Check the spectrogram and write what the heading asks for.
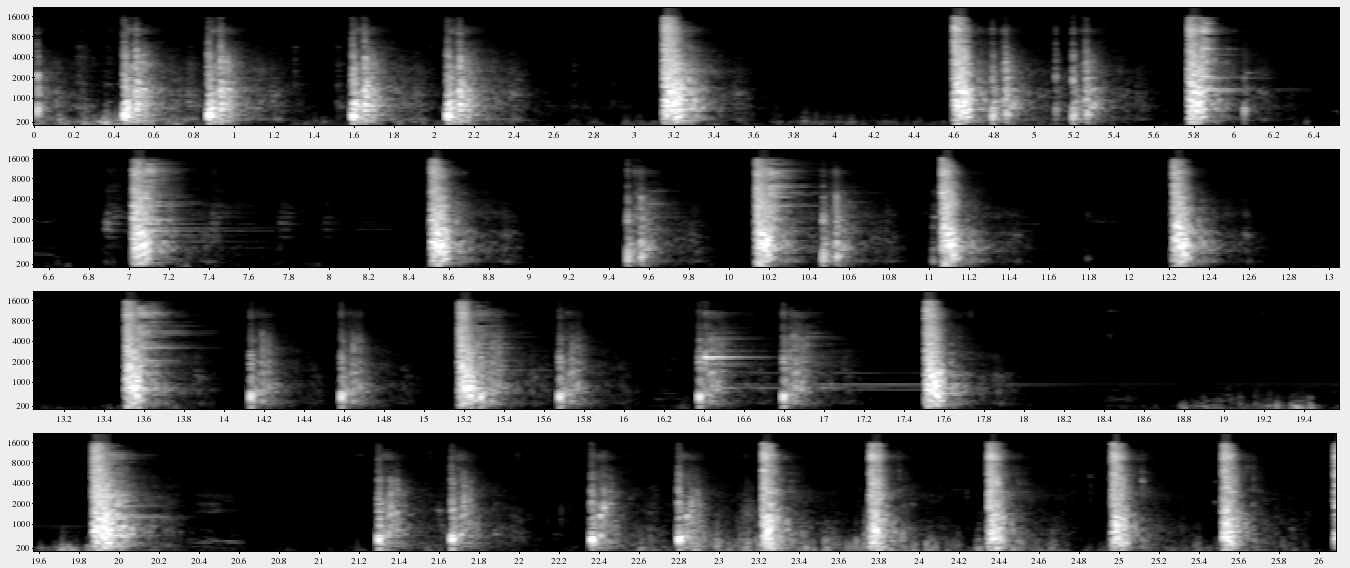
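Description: Pistol fired at steel targets in quick pairs and short strings, with brief pauses between strings. The steel plates answer hits with a metallic clang and a short ring.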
